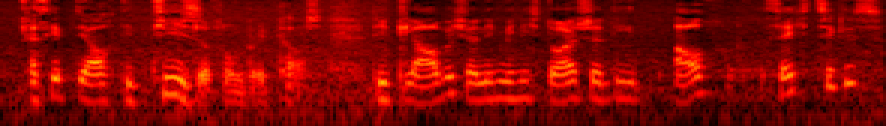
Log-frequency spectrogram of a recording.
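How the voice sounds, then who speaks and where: A fairly high-pitched man with ordinary pitch variation, over noticeable background noise. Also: moderate pace. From Austria. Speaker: cigar podcast co-host. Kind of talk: casual chat.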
